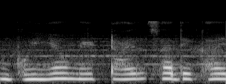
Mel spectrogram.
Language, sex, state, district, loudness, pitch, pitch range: Chhattisgarhi, female, Chhattisgarh, Sukma, -16 LUFS, 245 Hz, 235-255 Hz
